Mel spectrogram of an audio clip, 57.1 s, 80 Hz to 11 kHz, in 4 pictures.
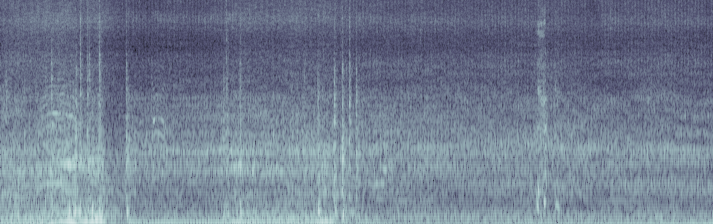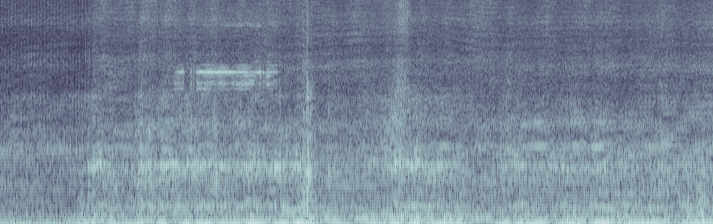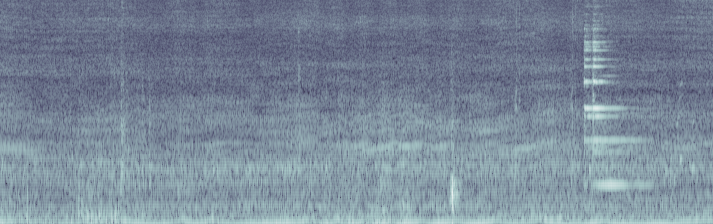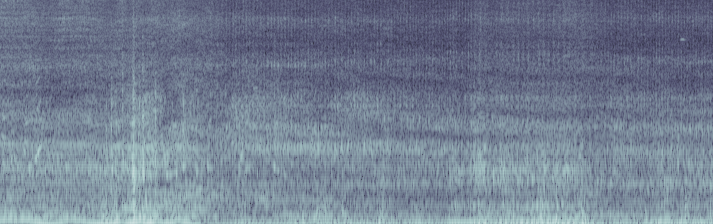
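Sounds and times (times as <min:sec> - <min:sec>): diesel engine running: 0:00.0 - 0:57.0.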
